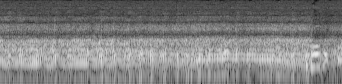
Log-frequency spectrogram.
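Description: A dirt bike engine runs close by with a sustained, buzzing rev that holds fairly steady with slight wavering, loud throughout the short stretch.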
